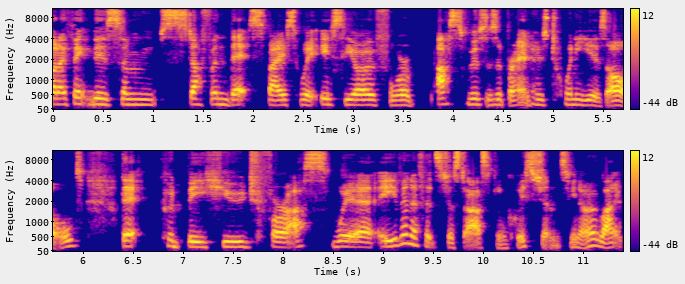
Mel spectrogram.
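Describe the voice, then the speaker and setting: With a New Zealand accent, a woman talks at a fairly slow pace. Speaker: business founder. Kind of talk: podcast interview.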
